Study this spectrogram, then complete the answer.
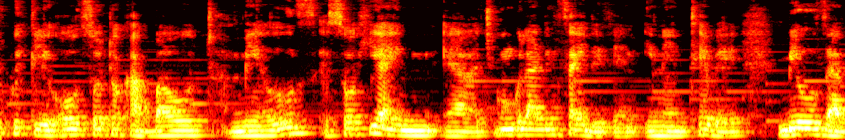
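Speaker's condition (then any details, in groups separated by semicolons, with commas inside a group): No condition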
